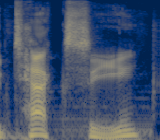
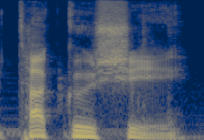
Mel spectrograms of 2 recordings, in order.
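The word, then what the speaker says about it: タクシー: So you guys do with us we do taxi as two syllables. You do takushi and she's uh she has like a drawn out eye.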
